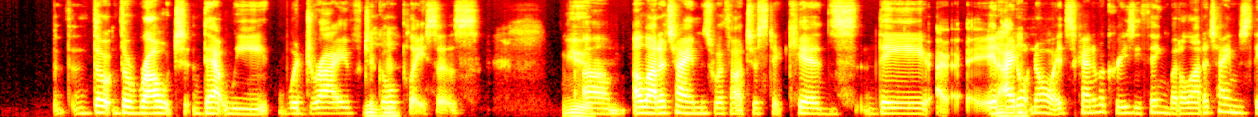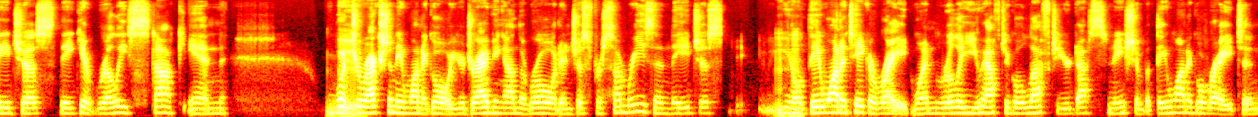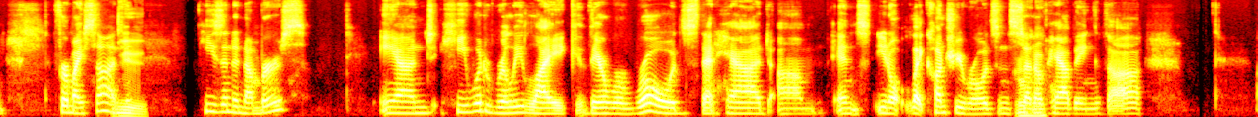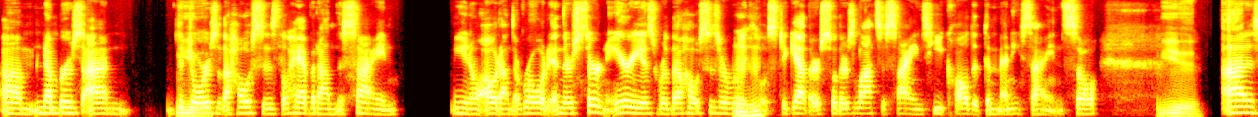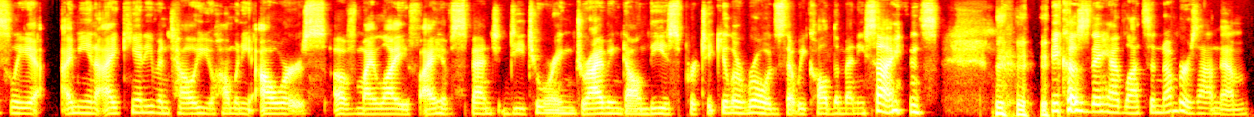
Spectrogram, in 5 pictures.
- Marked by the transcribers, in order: inhale; laughing while speaking: "Signs"; chuckle
- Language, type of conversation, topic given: English, unstructured, When did you have to compromise with someone?
- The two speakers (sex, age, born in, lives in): female, 45-49, United States, United States; male, 20-24, United States, United States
